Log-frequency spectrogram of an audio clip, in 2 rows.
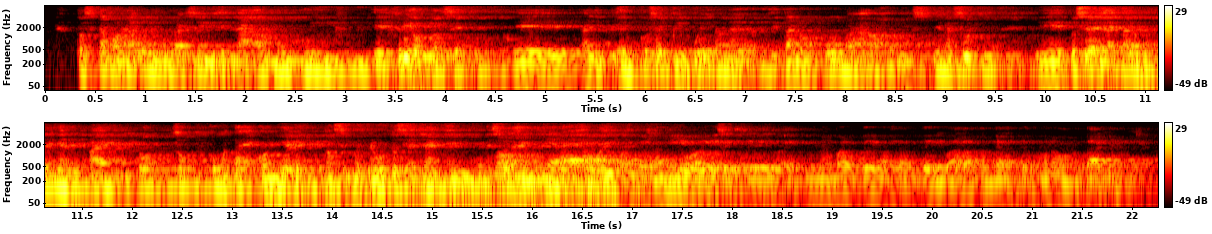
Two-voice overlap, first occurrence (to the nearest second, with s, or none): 16 s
